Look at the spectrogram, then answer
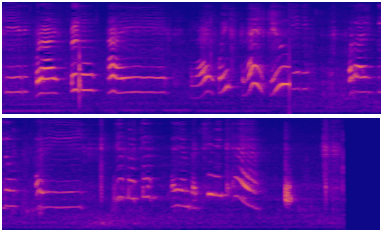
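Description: A Siamese kitten gives a long run of high, drawn-out meows, some wavering and bending up and down.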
